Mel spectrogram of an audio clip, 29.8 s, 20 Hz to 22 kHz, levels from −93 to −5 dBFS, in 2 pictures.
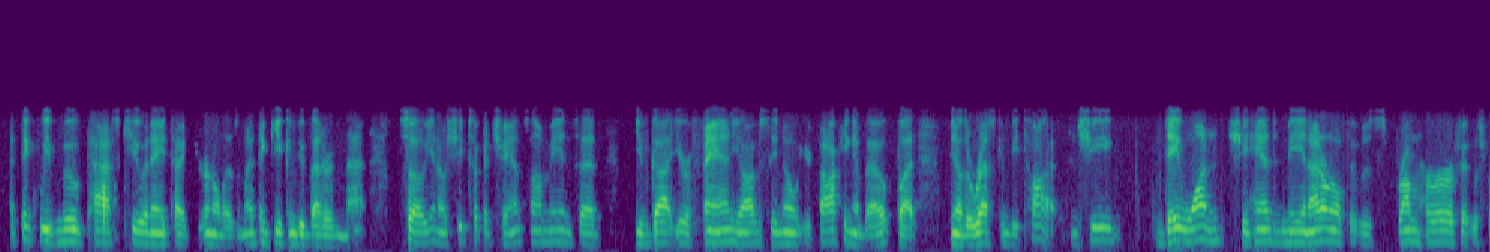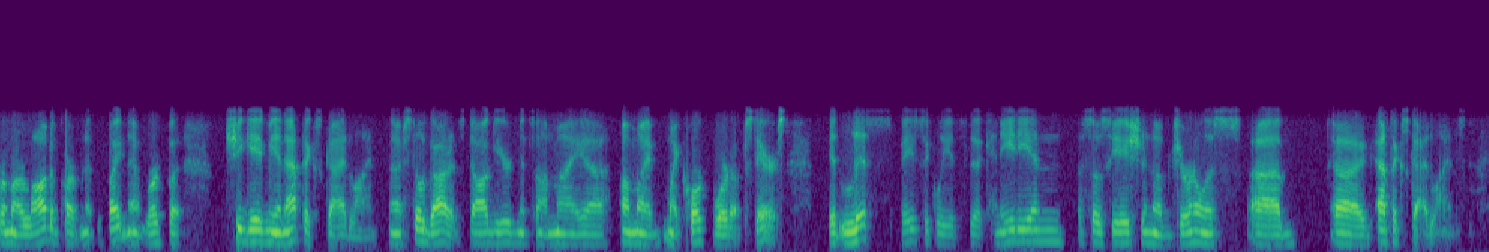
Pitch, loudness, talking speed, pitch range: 130 Hz, -31 LUFS, 230 wpm, 120-140 Hz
